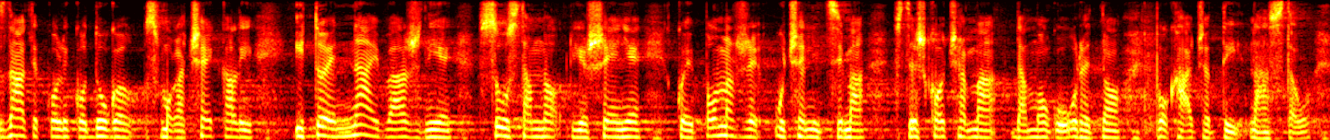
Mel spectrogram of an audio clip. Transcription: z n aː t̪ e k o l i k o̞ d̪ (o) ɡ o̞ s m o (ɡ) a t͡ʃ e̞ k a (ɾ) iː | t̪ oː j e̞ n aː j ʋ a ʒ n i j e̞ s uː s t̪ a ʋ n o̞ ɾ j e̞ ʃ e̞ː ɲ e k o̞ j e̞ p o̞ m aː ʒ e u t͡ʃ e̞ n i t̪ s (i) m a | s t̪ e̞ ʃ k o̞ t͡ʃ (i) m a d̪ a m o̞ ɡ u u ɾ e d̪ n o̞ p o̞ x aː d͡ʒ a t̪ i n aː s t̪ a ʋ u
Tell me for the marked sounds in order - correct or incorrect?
incorrect, correct, incorrect, correct, incorrect

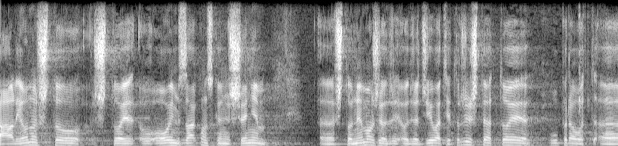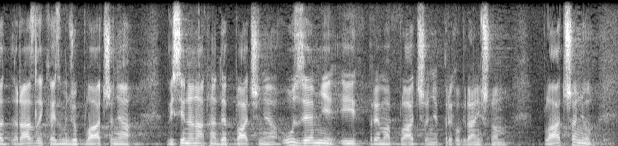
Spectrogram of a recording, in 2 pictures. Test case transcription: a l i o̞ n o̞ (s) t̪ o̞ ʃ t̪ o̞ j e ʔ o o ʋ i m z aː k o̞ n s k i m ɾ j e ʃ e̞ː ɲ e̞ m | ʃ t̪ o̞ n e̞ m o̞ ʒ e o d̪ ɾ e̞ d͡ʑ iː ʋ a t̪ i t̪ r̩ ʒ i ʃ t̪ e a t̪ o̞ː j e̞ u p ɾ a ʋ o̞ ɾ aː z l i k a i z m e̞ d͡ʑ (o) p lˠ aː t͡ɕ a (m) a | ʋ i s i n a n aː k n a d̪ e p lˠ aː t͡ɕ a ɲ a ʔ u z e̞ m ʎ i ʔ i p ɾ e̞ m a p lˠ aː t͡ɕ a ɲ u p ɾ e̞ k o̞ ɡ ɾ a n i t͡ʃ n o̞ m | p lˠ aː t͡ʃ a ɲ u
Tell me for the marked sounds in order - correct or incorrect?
incorrect, incorrect, incorrect

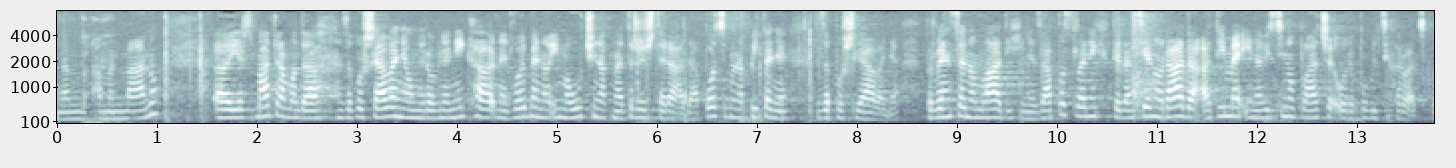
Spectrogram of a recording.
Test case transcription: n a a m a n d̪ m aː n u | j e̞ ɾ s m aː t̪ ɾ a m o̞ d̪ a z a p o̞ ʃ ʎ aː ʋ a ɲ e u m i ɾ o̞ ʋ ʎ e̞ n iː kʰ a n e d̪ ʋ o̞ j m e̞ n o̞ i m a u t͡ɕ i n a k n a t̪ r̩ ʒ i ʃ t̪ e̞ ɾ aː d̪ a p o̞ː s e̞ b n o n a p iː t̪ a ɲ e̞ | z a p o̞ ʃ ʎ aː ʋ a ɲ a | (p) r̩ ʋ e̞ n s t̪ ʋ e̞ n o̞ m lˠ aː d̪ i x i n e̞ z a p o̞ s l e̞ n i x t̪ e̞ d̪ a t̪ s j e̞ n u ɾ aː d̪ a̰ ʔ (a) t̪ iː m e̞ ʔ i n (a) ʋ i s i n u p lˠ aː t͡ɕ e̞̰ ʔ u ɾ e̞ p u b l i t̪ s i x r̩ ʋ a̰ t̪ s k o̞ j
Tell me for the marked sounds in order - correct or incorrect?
correct, correct, correct

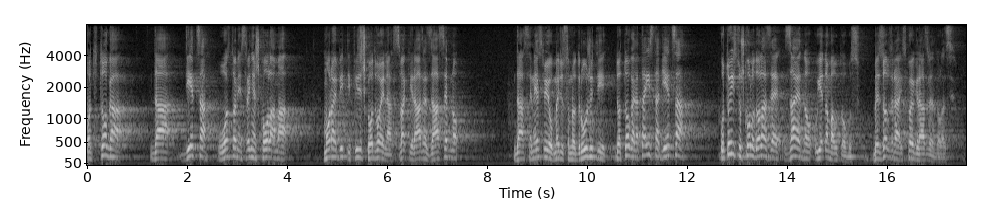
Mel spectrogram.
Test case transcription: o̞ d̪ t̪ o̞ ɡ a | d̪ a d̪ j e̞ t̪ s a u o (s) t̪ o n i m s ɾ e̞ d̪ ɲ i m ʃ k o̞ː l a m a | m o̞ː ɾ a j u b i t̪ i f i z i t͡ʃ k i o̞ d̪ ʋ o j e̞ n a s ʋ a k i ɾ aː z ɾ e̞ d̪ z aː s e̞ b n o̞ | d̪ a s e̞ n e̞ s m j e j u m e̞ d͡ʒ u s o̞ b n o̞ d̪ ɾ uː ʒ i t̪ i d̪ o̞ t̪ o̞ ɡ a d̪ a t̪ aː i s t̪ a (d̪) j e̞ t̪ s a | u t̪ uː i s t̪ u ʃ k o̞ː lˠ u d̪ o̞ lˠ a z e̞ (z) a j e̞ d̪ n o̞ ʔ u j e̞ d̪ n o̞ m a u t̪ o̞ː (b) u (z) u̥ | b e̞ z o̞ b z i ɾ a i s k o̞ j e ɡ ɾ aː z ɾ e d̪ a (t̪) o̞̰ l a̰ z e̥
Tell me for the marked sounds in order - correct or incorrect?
correct, correct, correct, correct, incorrect, incorrect

